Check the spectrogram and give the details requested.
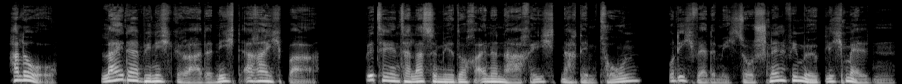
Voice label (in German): ich ansage, anrufbeantworter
